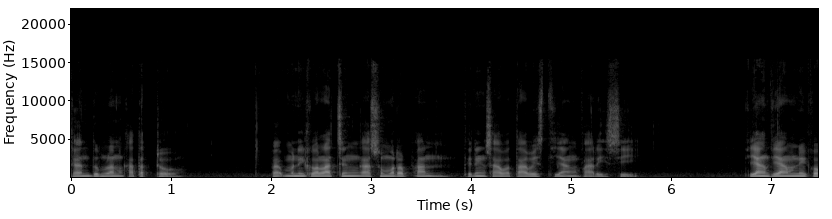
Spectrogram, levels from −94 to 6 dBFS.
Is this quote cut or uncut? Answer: uncut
